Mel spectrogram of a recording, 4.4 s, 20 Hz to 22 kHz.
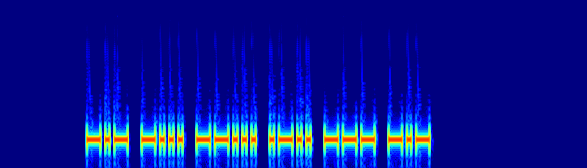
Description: Morse code, heard as a keyed tone, about 36 wpm, 700 Hz. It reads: KB7LOK
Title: USA Call Signs - 6 Characters - 4x Character Spacing - 35wpm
